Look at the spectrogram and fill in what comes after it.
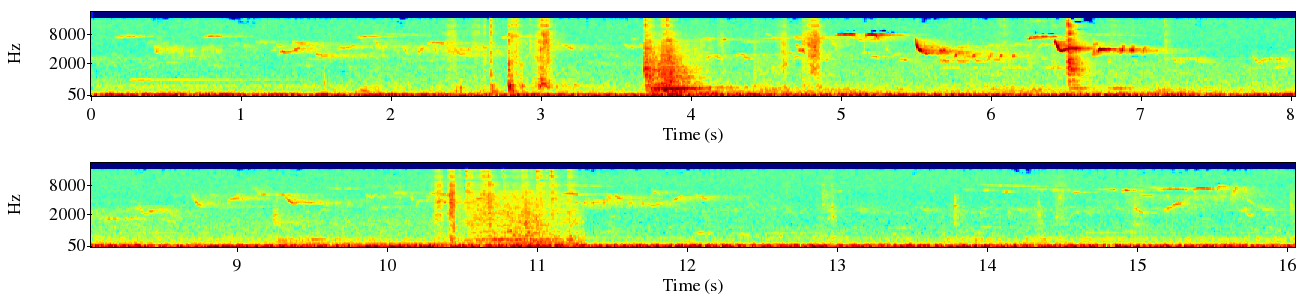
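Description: Wild birds chirping and calling, many short scattered calls over a steady low rumble, with a few brief noisy rustles or clatters about a quarter, two fifths and two thirds of the way through.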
